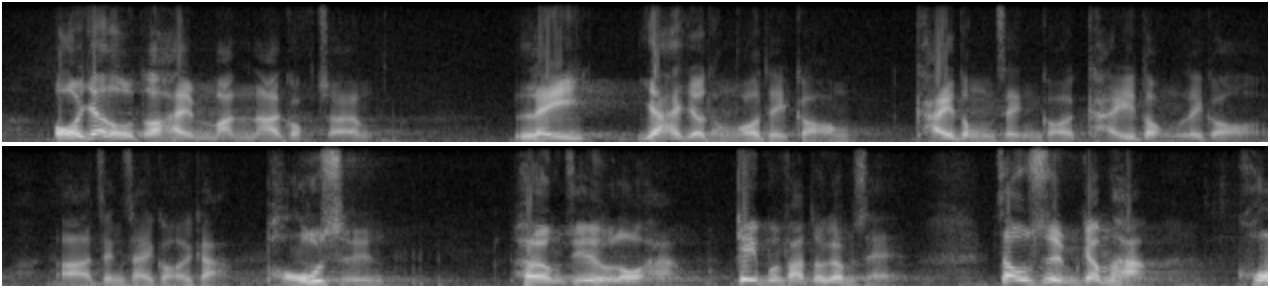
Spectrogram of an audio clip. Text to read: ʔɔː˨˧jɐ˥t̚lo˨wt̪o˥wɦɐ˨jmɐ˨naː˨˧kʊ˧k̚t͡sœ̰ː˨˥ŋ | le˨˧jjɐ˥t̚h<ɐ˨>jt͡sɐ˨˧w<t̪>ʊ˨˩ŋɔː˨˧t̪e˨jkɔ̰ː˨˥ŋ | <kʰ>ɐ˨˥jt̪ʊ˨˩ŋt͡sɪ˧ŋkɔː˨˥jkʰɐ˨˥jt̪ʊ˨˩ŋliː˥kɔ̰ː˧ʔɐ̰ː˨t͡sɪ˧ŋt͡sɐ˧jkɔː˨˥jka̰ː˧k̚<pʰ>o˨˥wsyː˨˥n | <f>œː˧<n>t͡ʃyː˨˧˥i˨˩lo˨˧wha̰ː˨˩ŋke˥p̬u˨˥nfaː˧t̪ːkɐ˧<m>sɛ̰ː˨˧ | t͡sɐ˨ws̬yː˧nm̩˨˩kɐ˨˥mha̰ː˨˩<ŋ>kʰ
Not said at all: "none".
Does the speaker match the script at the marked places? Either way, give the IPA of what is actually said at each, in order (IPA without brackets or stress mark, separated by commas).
ɐ˨, t̪ʰ, kʰ, pʰ, h, ŋ, m, ŋ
